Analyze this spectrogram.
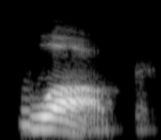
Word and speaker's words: walk: Langsung pada kata KL tidak dibunyikan ya. Jadi silent L-nya. Walk.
